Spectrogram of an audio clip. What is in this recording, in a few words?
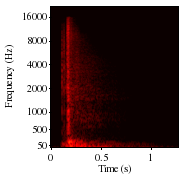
door open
